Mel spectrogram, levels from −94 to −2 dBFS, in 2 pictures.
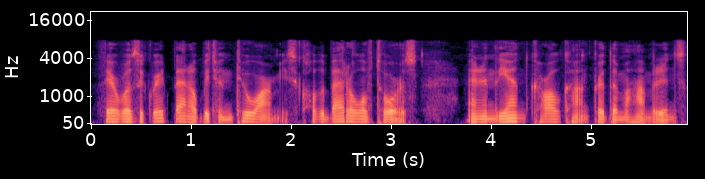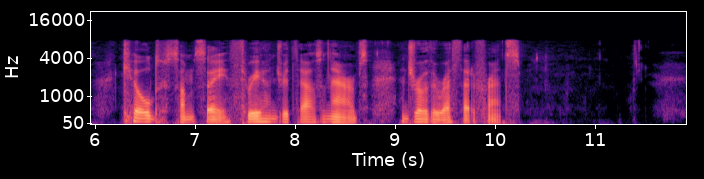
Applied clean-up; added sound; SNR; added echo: none; none; none; none.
